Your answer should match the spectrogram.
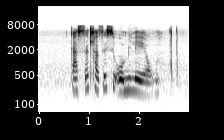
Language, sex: Northern Sotho, female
